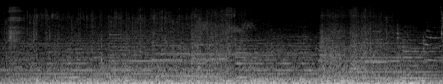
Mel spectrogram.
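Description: Steady broadband rush of a waterfall from the video game Child of Light, a continuous even roar of falling water heard alone with no voices.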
